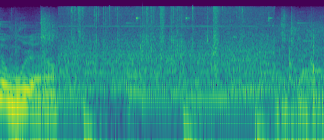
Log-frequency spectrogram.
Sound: non-stop barcoade scanning

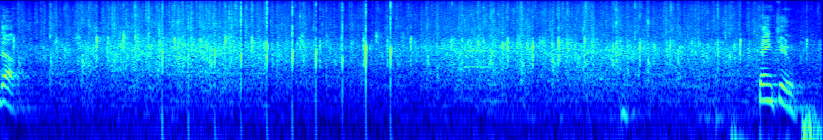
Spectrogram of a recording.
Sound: applause

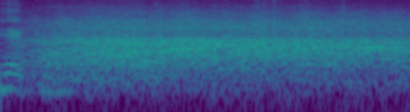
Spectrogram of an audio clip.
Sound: laughter

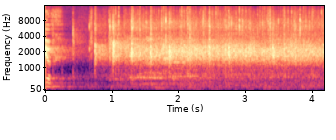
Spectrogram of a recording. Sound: applause; cheers

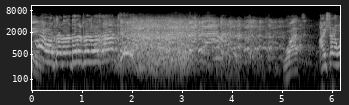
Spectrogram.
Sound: mumbling

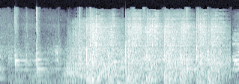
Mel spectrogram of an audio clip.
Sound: slamming

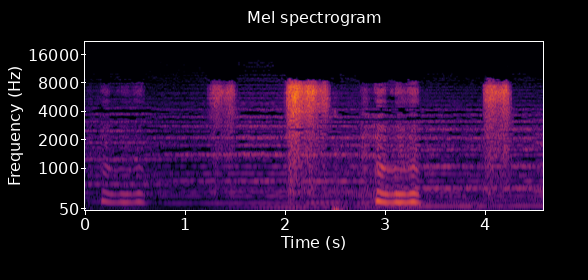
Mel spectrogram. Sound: crying

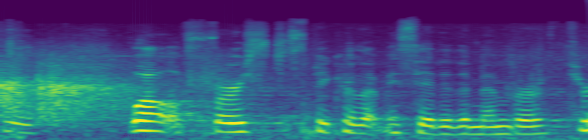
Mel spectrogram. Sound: some Applause

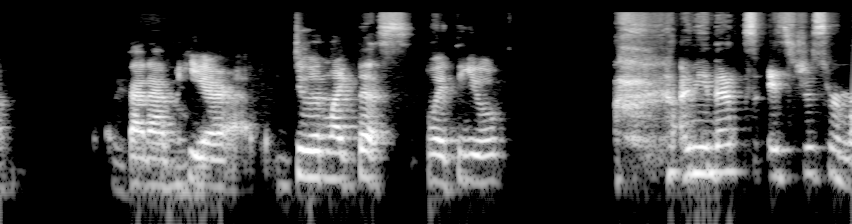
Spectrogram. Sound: chuckles

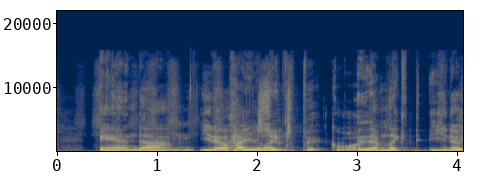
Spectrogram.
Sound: laughing

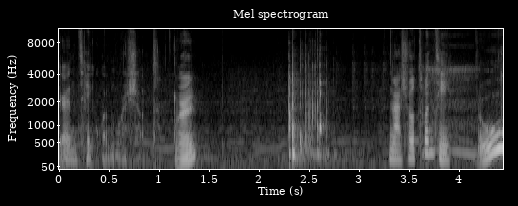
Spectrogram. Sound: dice clatter

